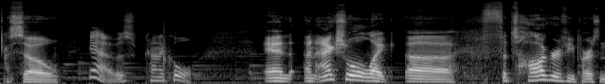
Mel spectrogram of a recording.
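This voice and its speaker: A young man vlogger telling a story in a casual, rambling way, excitable and full of fillers. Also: mid-range voice.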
